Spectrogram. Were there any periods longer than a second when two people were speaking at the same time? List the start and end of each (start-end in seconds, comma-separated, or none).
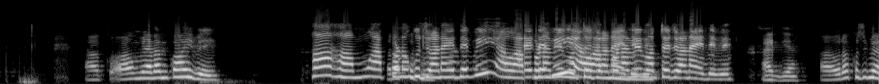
3.9-6.5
